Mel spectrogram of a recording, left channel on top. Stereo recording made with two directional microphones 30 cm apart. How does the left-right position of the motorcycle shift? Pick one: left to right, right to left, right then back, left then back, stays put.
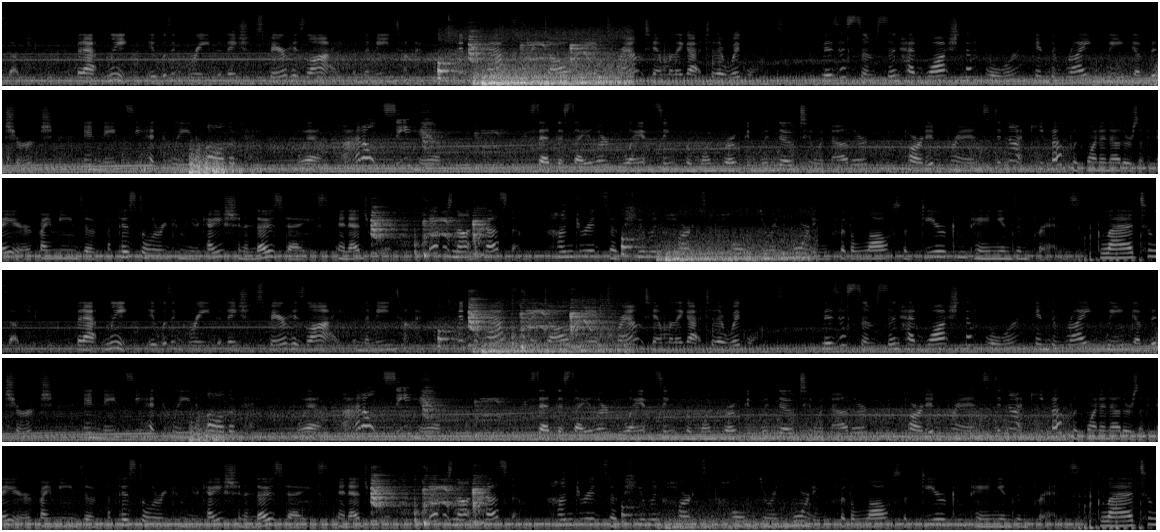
left to right.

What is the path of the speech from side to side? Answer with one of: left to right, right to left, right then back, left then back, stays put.
stays put.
